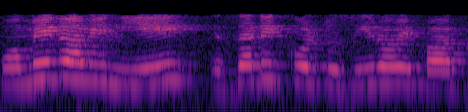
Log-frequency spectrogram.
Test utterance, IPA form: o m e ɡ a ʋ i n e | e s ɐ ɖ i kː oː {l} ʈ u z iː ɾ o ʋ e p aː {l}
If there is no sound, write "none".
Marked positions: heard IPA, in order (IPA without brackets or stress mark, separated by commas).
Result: l, ɾ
